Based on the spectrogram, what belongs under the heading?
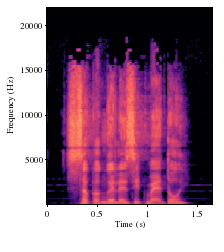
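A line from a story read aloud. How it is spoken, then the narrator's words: Angry. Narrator (Vietnamese): Dũng tức giận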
